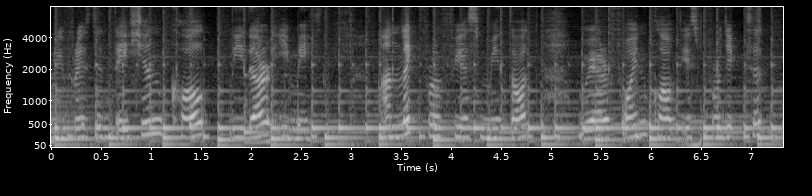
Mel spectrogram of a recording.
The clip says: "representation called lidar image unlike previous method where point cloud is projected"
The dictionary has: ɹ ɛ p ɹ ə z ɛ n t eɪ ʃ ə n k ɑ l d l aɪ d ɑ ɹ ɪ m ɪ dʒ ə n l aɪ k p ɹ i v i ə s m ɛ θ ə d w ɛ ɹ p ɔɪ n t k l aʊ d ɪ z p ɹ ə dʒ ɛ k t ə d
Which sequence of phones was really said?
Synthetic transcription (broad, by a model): ɹ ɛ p ɹ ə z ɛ n t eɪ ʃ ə n k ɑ l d l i d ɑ ɹ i m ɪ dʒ ə n l aɪ k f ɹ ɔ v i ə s m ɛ t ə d w ɛ ɹ f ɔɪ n k l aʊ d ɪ s p ɹ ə dʒ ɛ k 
